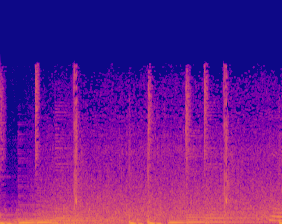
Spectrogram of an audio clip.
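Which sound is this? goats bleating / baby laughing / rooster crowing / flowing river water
flowing river water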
